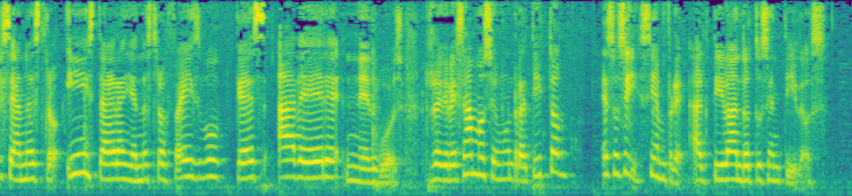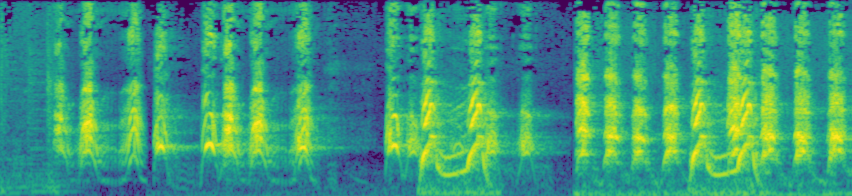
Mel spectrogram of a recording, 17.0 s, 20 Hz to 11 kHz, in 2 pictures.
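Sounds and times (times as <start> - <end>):
speech: 0.0 - 8.4
dog barking: 9.1 - 17.0.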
